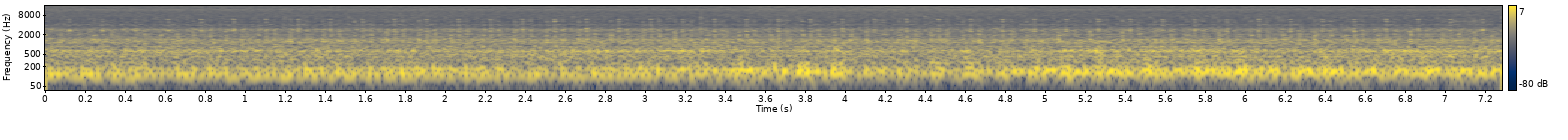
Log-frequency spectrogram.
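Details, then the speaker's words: Nissan Pathfinder/Navara diesel at idle, sensor on cylinder 2 with that injector switched off via Consult: low, even rumble with no sharp knock, knock disappears so the injector, not the valve, is knocking. "после отключения управления форсункой слышите клапан пропал такие дела значит это всё-таки форсунка"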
